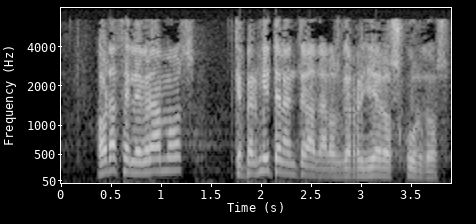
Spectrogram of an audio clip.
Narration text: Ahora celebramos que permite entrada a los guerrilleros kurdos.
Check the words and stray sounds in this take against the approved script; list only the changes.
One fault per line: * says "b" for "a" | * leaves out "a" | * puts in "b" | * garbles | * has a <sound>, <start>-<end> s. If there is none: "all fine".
* puts in "la"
